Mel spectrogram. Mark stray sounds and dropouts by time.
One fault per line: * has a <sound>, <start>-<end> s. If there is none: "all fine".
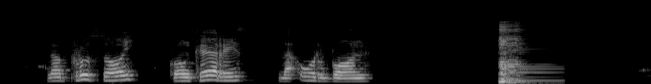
* has a thud, 5.0-5.7 s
